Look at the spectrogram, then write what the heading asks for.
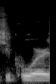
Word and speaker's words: Shakur: you know a famous Shakur that's how she pronounces her name a little strange but a fantasy course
